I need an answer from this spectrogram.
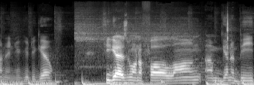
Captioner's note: drill revving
